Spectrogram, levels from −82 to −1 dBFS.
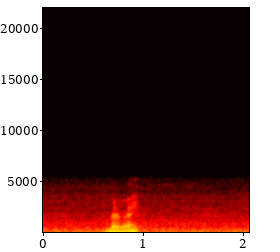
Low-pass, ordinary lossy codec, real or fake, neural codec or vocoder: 5.4 kHz; none; real; none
